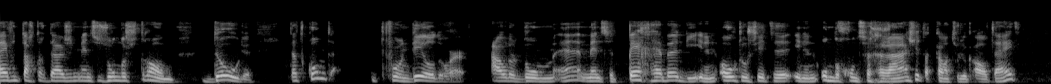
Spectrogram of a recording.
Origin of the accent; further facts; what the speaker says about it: Netherlands; En ik ben dan als Nederlander misschien wat nuchter en denk van, nou, zo'n storm, dat zal wel meevallen, zo'n stormpje. En dan is het toch, dit soort stormen hebben we niet in Nederland.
